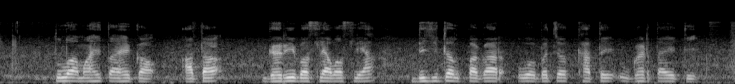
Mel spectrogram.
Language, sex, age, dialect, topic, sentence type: Marathi, male, 25-30, Northern Konkan, banking, statement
